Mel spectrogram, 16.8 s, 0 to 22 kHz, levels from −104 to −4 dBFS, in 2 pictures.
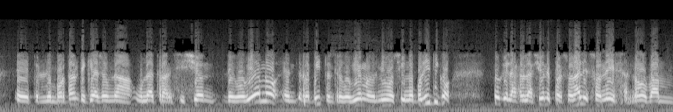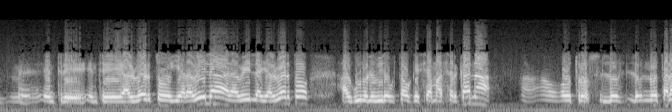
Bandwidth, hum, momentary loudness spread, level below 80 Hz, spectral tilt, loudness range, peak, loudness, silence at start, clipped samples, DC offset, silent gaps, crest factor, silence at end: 8.6 kHz; none; 8 LU; -52 dBFS; -5 dB/octave; 3 LU; -6 dBFS; -19 LUFS; 0 s; under 0.1%; under 0.1%; none; 14 dB; 0 s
